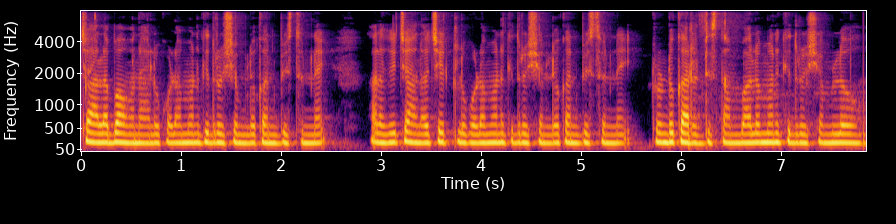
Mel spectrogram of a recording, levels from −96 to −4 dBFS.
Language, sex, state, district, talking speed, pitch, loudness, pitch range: Telugu, female, Andhra Pradesh, Krishna, 120 wpm, 190 Hz, -16 LUFS, 185-195 Hz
